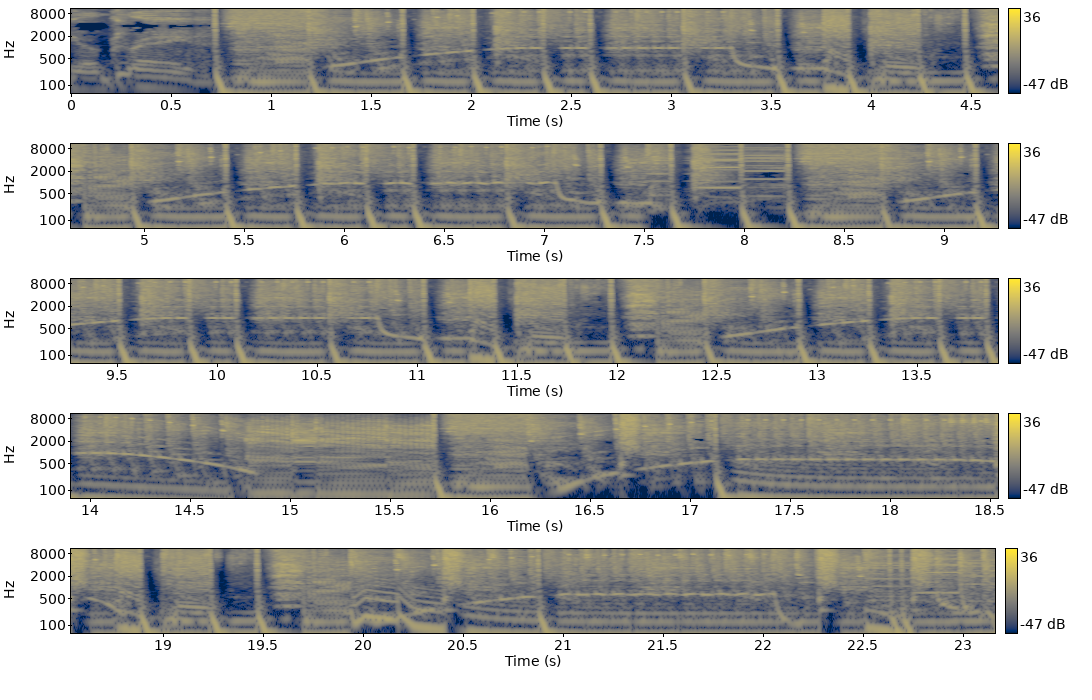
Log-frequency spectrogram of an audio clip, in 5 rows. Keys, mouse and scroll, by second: 1.1 alt+scroll down 1, 2.9 click, 5.8 click, 10.0-10.5 scroll down 1, 10.5-11.1 scroll up 1, 11.1 click, 13.9-23.1 drag.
